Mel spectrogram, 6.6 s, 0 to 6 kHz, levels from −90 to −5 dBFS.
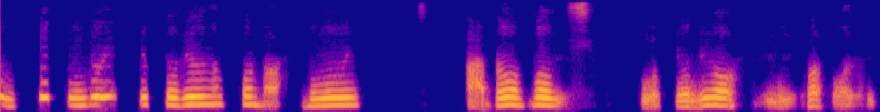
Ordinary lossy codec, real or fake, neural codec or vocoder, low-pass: none; fake; codec, 16 kHz, 0.5 kbps, FreqCodec, larger model; 5.4 kHz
